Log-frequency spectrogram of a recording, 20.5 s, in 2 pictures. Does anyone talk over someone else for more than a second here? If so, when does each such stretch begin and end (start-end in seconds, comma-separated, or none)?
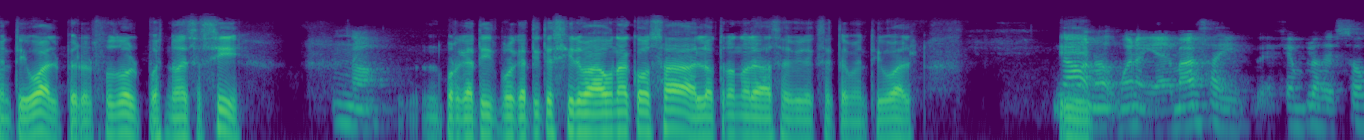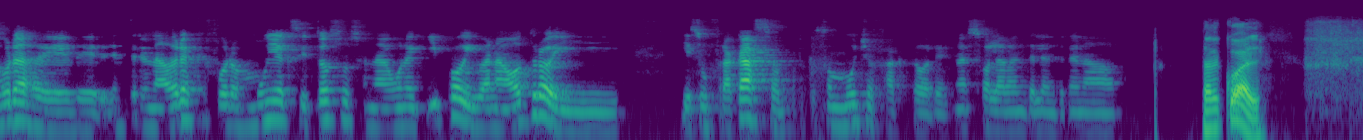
none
